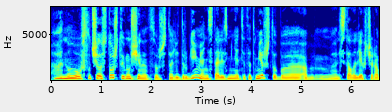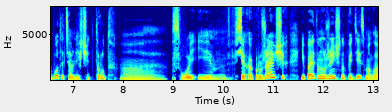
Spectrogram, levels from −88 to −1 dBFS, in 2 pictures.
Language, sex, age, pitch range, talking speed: Russian, female, 20-39, 165-205 Hz, 135 wpm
